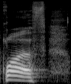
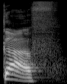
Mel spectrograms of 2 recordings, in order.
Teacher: क़ाफ़ जो 2 डॉट्स वाला हर्फ है उसकी आवाज़ मोटी होगी, भारी होगी।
